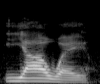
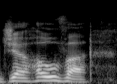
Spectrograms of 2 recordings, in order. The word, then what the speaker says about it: Yahweh: Now, many scholars today, uh, Jewish scholars, believe that YHWH is pronounced Yahweh, right? Yahweh. But but again, we, we don't really know. For for a time, uh, there were some uh, scholars who thought it was pronounced Jehovah.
